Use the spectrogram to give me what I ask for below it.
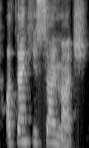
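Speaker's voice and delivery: ordinary talk, nothing marked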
